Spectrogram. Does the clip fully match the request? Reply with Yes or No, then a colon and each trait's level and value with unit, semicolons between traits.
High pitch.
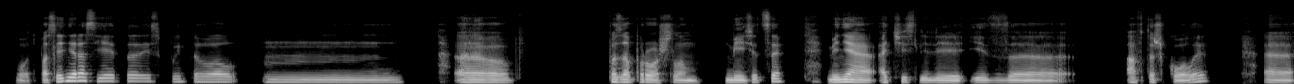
No: low, 105 Hz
